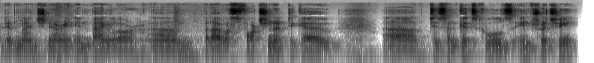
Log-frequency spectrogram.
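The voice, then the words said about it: Weird British-influenced accent. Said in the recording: “this kind of accent, this weird accent, what you have? So it comes from the British accent.”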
